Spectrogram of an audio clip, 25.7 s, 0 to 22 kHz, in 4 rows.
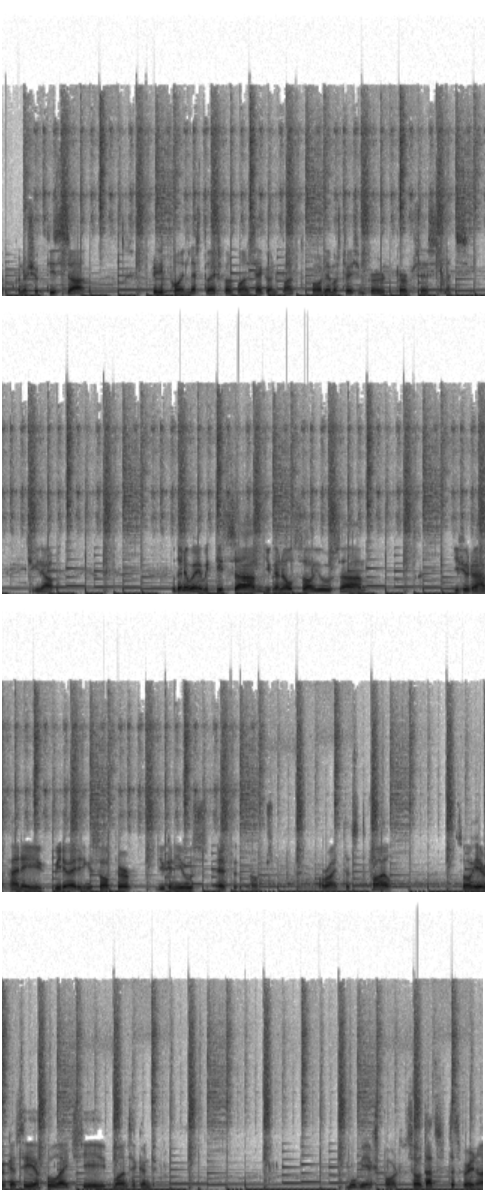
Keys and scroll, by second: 12.6 Escape, 12.8 Escape, 15.0 super+t, 15.6-16.7 typing.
